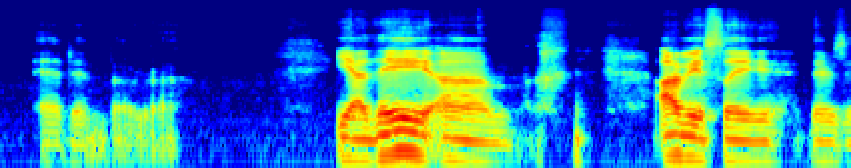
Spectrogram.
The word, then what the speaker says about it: Edinburgh: americans say it but i'm positive the british say it as edinboro yeah they um obviously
